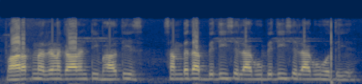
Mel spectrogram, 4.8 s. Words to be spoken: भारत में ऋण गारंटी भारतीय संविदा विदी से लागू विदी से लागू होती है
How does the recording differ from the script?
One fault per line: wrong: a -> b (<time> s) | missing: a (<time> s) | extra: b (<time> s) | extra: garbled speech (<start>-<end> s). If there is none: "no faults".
no faults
